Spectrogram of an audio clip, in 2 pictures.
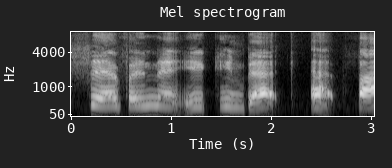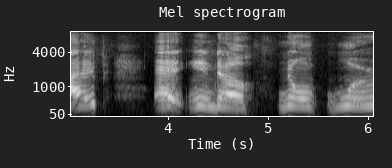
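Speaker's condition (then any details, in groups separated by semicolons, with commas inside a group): Cerebral palsy; from birth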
